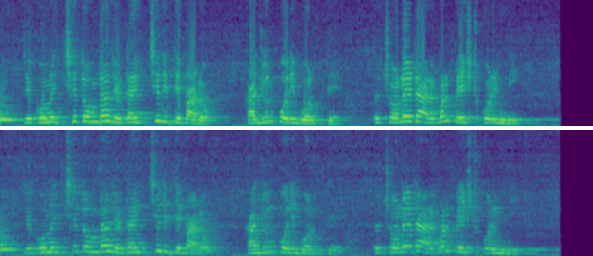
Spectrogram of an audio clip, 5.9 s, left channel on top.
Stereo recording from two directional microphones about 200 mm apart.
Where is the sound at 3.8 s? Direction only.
45° left (ahead or behind).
